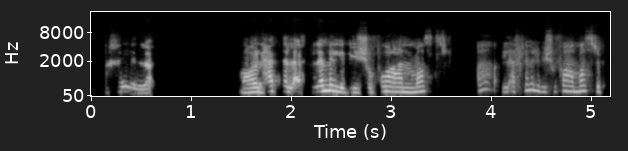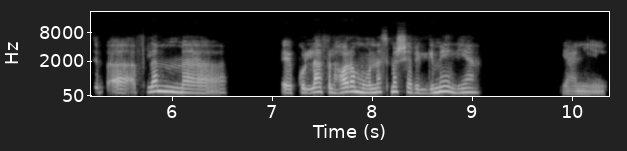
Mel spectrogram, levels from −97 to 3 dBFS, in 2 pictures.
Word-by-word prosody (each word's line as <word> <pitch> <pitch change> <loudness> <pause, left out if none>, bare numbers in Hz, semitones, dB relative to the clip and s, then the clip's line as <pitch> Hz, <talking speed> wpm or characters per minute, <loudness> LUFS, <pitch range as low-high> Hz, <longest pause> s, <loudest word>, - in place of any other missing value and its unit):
أتخيّل 465 -1 -6
لأ، - - +2 0.9
ما 190 +2 +4
هو - - +6
حتى 245 +2 +3
الأفلام 255 +3 +5
اللي 215 -6 +5
بيشوفوها 195 +4 +1
عن 210 -2 +2
مصر 230 +4 -4 0.2
آه، 335 +3 -10
الأفلام 230 +7 -7
اللي 275 - -2
بيشوفوها 235 +3 -3
عن 230 - 0
مصر 255 -3 -2
بتبقى 210 0 -6
أفلام 230 -3 0
آآ 175 -2 -2 0.9
كلّها 190 +4 +1
في 205 - -9
الهرَم، 205 +3 +3
والناس 200 +5 -2
ماشية 220 -3 +2
بالجِمال 185 +4 -2
يعني، 200 0 -4 0.8
يعني 125 - -10
215 Hz, 155 wpm, -24 LUFS, 195-240 Hz, 0.9 s, هو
